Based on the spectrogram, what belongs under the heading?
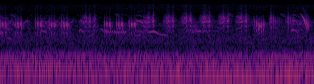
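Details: Sedge warbler in song at the Zouweboezem in the Netherlands, recorded at a distance on a compact camera: bright buzzy notes repeated several times a second, broken by a few slurred whistles, over a low rumbling background.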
